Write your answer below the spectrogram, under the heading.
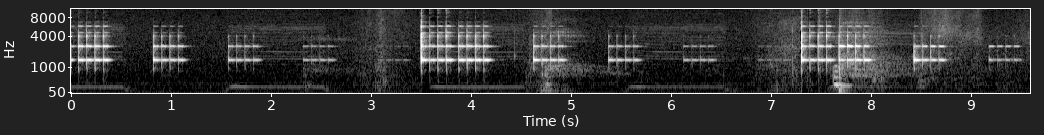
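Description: Smartphone alarm ringtone going off for a morning wake-up: a repeating electronic tune of rapid high beeps over a low note, its phrase starting over about every three and a half seconds.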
